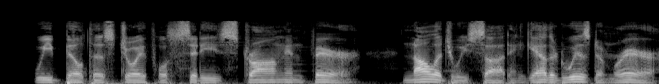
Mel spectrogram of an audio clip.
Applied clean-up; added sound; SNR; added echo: neural mask model DeepFilterNet 3.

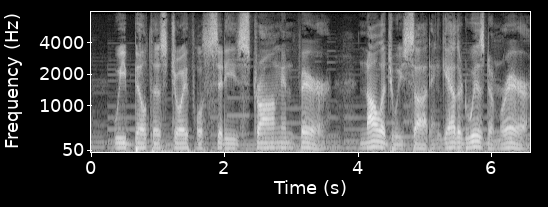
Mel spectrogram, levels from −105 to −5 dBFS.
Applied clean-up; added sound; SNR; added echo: none; Guitar; 19 dB; none.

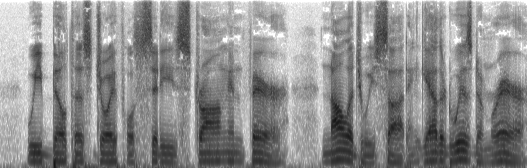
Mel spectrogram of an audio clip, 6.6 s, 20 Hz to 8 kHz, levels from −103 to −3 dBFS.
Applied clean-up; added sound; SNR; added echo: none; none; none; none.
